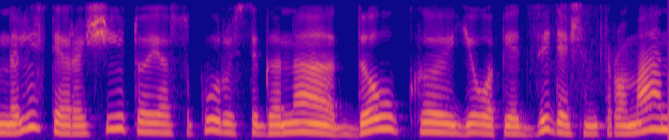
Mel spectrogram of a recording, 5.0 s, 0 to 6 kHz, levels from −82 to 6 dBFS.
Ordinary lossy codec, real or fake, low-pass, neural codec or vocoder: AAC, 48 kbps; real; 5.4 kHz; none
